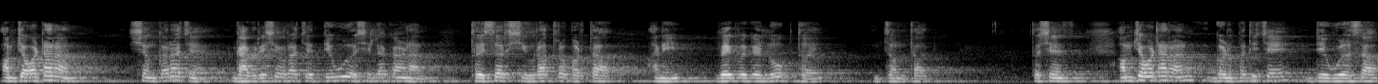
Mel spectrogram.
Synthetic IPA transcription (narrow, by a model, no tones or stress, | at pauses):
amt͡ɕjaʋəʈʰaɾãn | ɕəŋkəɾat͡ɕẽɡʱaɡɾeɕɛʋɾat͡ɕẽd̪eʋuɭəɕeljakaɾɳãnt̪ʰəjsəɾɕiʋɾat̪ɾəbʱəɾt̪aːñiʋeɡʋeɡɭelokt̪ʰə̃j | d͡zəmt̪at̪̚ | əɕẽamt͡ɕjaʋəʈʰaɾãnɡəɳ̃pət̪it͡ɕẽd̪eʋuɭəsa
